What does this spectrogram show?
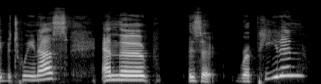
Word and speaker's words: Rapidan: He will throw his whole army between us and is it Rapidan? Rapidan. Rapidan. Okay. I want to make sure Yes. I pronounce that correctly.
